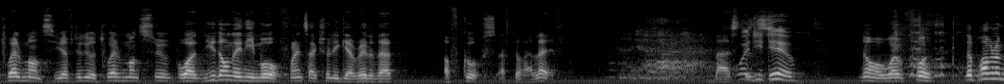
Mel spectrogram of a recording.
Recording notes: Taped before a live studio audience at Cafe Nordo in Seattle.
